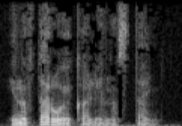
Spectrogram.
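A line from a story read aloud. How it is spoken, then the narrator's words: Calm but firm. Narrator (Russian): он спокойно, но твердо сказал ему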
